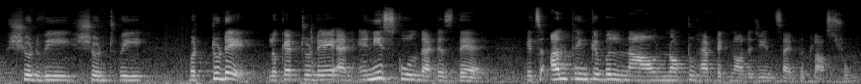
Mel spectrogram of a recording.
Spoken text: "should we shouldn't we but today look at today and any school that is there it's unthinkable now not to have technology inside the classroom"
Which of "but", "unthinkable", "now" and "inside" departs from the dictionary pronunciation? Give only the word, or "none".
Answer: unthinkable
